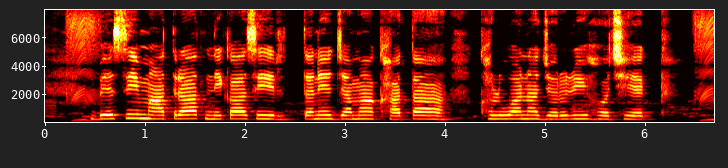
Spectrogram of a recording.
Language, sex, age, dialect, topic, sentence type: Magahi, female, 18-24, Northeastern/Surjapuri, banking, statement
